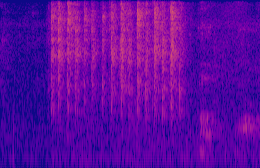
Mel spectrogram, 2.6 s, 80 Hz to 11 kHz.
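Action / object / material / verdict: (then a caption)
shake / airsoft pistol outer barrel, metal / metal / loose. The metal outer barrel of a non-upgraded WE Glock airsoft pistol is shaken, producing a fast, bright metallic rattle of about ten clicks from 0.5 to 1.8 seconds. The rattle shows the barrel is loose, unlike the barrel on an upgraded pistol, and it fades into quieter handling noise.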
